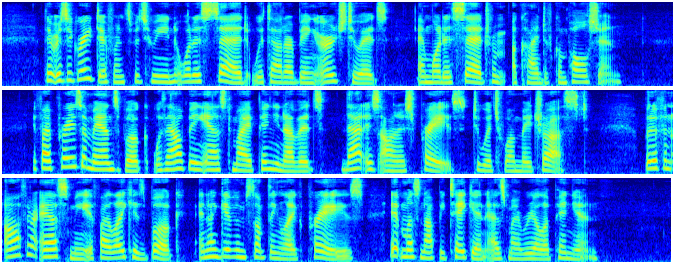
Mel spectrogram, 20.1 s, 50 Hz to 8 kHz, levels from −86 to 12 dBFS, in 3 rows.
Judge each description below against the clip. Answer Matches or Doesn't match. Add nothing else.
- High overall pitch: Matches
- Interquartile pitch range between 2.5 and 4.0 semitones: Doesn't match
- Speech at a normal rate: Doesn't match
